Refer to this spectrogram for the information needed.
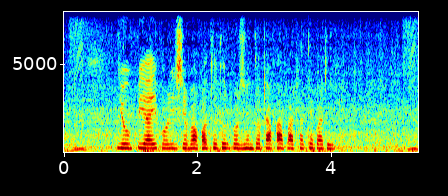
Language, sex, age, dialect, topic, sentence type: Bengali, female, 18-24, Western, banking, question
